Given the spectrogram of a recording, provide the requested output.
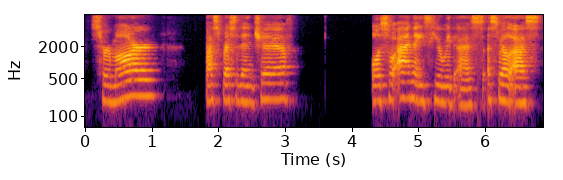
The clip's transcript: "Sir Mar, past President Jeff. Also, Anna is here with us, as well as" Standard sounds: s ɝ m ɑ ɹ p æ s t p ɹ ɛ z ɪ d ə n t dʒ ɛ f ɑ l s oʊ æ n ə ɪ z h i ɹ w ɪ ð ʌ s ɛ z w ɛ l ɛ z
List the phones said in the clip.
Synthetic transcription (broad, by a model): s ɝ m ɑ ɹ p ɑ s p ɹ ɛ s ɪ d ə n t tʃ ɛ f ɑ l s oʊ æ n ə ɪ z h i ɹ w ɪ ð ʌ s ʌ s w ɛ l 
